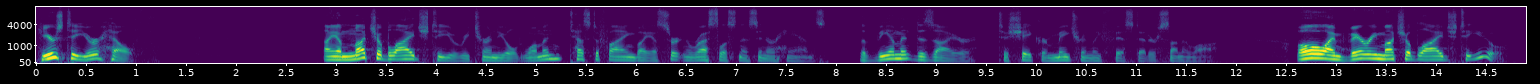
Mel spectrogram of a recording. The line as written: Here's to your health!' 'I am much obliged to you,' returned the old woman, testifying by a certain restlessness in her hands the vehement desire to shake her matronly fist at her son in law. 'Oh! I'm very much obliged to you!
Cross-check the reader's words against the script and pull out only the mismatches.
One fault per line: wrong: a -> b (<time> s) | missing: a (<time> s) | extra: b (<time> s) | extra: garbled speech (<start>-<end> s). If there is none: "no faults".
no faults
